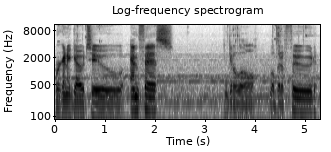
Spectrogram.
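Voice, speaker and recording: A man playing a video game on stream, thinking his moves through aloud and swearing when excited. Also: deep voice, measured pace, music in the background.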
